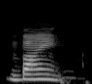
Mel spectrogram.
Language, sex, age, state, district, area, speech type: Hindi, female, 18-30, Uttar Pradesh, Azamgarh, rural, read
